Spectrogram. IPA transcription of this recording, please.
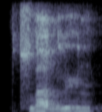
t͡s w a̰˨˩ n l y˥˨ n

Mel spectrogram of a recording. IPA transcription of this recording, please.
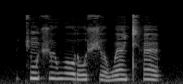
c ũ˥ ʃ ʉ˥ w o˥˧ ɾ o˥ ʃ ə˧˩˧ w ɛ̃˥˧ cʰ ɛ̃˥˧

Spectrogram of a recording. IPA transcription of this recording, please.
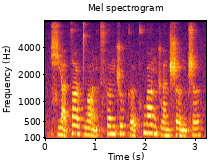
ɕ j ä̰˨˩ t̪ ɑ˥˩ ʊ̯ t̪ w ɑ̰˨˩ ŋ t͡sʰ ɤ˥ ŋ ʂ u˥˩ k ɤ̰˨˩ kʰ w ɑ˥˩ ŋ ʂ w a˩ n ʂ ɤ̰˨˩ ŋ ʈ͡ʂ ɤ˦

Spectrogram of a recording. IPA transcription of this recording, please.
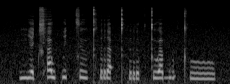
ŋ i˩˦ a̯ t͡ɕʰ a˥˩ w p i˦˥ t̚ s ɯː˧ kʰ r a˦˥ ʔ kʰ r o˨˩ k̚ t u˦˥ a̯ b u˦˥ ʔ tʰ uː˧

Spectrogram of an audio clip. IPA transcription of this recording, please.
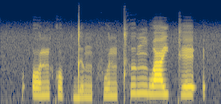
ʔ o˦˥ n k o˨˩ k̚ d ɯ˨˩ ŋ f u˧ n tʰ ɯ˥˩ ŋ w a˥˩ j k e˥˩ ʔ

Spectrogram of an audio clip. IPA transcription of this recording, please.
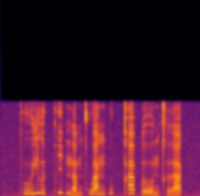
pʰ uː˦˥ j l ɯ˦˥ k̚ pʰ i˥˩ ʔ n a˩˦ m kʰ w a˧ ŋ p u˥˩ k̚ pʰ a˥˩ p̚ l oː˧ n kʰ r a˦˥ k̚

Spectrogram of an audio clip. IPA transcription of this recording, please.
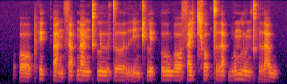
ʔ ɔː˩˦ pʰ e˥˩ k̚ ʔ a˩˦ ŋ s a˦˥ p̚ n a˦˥ ŋ kʰ l ɯː˧ t ɤː˧ r i˨˩ n kʰ l e˥˩ k̚ ʔ oː˥˩ w ɔː˧ s a˥˩ j t͡ɕʰ ɔ˥˩ ʔ t r a˥˩ p̚ b o˥˩ m l u˧ n kʰ r a˧ w

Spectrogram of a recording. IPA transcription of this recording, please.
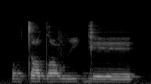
ɔ̤ t e dˤ ʌ v i ɡ ɪː

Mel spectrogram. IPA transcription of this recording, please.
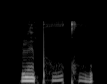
ɭ ɛ̃ pʰ o̤ kʰ o̤

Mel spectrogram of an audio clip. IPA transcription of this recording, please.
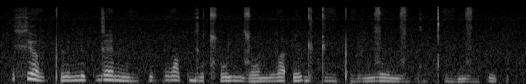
xʲ ɐ v pʼ ɨ n ɨ p ɡ ɛ n lʲ ɔ̤ p u p ðˤ i p ɡʲ u t͡sʼ u j n z o n v ɐ ʔ i ɖ i ʈ e̤ pʼ e̤ v n z ɨ n z e̤ ɡ ɔ̤ t̪ʰ e̤ n z e̤ p i p

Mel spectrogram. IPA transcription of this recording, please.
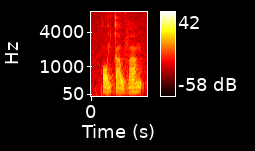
k ɔ˨˩˦ j k a˨˩ w v a˧ ŋ

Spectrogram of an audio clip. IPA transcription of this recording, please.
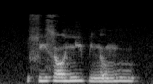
ɬ i z ɔː ɲ iː p i n o m uː

